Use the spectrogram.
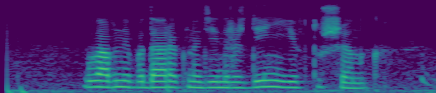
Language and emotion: Russian, neutral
